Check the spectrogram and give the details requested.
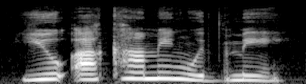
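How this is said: The voice falls at the end. It is a statement with finality. "Falling intonation"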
